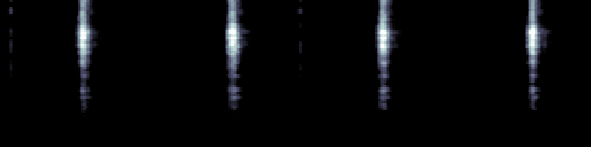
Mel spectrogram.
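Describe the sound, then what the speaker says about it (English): A clock ticking sound effect: four crisp, evenly spaced ticks about one second apart, close and clear against silence. "So clocks is another sound effect that I found in my own packet, clock ticking."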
